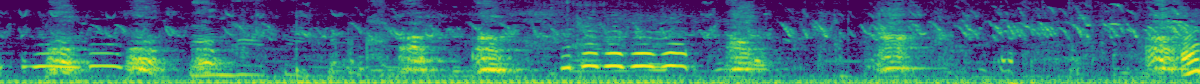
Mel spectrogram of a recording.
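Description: Chickens clucking, with runs of quick repeated notes at the start and again about three seconds in.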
